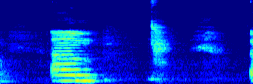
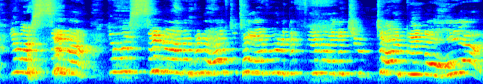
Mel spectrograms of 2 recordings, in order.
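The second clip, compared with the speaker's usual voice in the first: high, loud wailing accusation; imitated crying hysterics; 14 semitones higher, 14 dB louder, faster than usual. Crying sister accusing choking sibling, hysterical wail. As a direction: shriek it in mock hysterics. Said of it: "she starts crying".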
